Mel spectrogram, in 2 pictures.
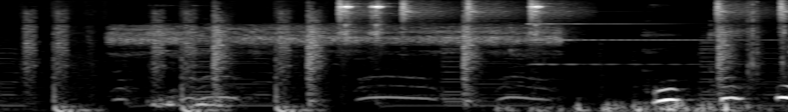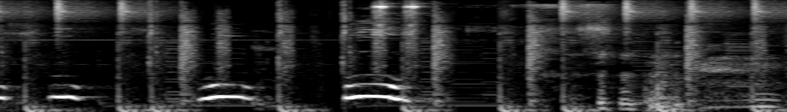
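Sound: owl hooting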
